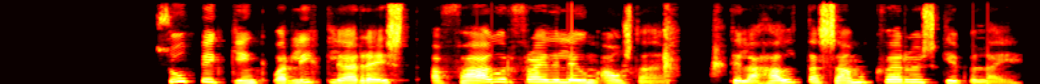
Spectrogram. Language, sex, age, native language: Icelandic, female, 40-49, Icelandic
